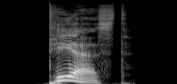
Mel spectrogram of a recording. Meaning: second-person singular present of teeren
- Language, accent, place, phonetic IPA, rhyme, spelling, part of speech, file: German, Germany, Berlin, [teːɐ̯st], -eːɐ̯st, teerst, verb, De-teerst.ogg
